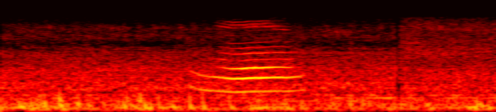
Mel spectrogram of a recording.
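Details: Single meow from a spoiled tabby cat eating treats, a clear harmonic call lasting about half a second that starts with a slight rise and holds steady before fading, against soft low-frequency room noise.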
